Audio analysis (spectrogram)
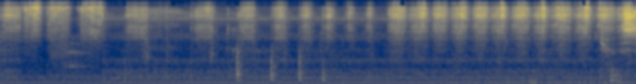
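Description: Rubbing and smoothing a Chalk Couture transfer down onto a surface, heard as close, steady scratchy rubbing strokes with a few sharper taps, alone with no talk.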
